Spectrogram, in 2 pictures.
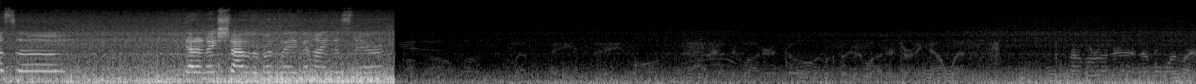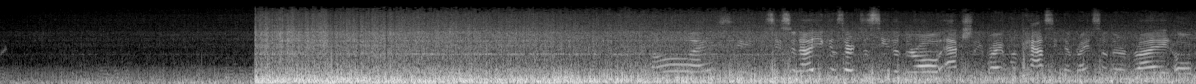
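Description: Engine, propeller and wind noise of an open-cockpit weight-shift ultralight trike in flight. The noise drops suddenly to a much quieter level about four seconds in and jumps back to full loudness about two thirds of the way through.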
